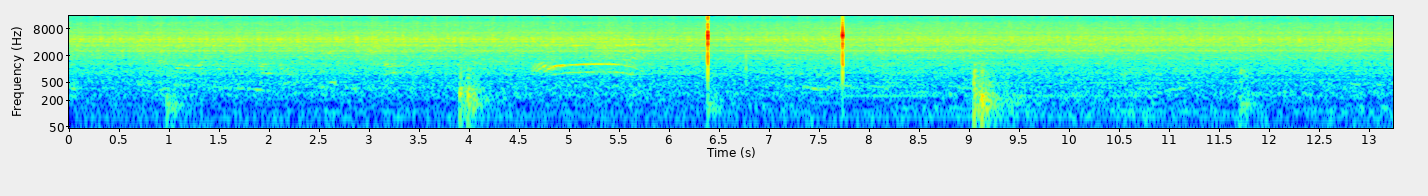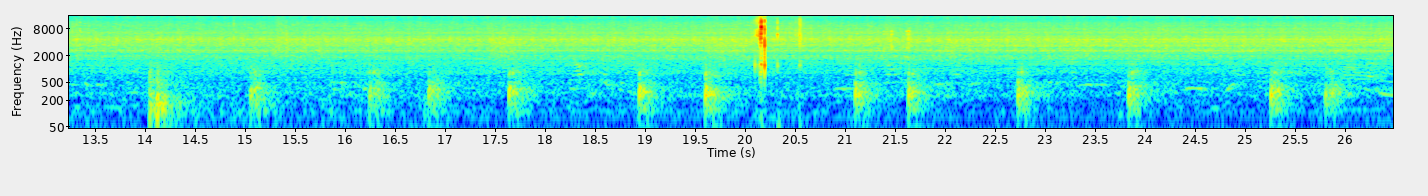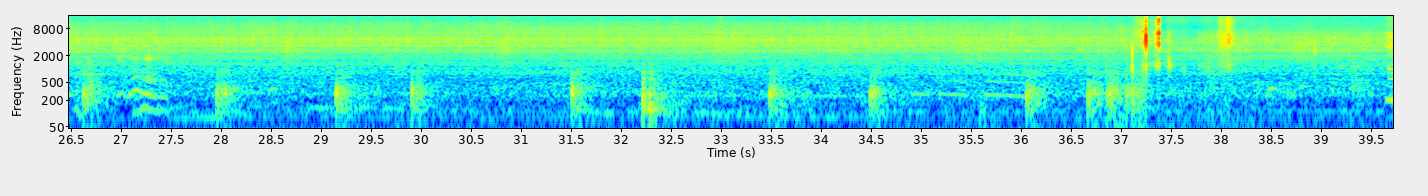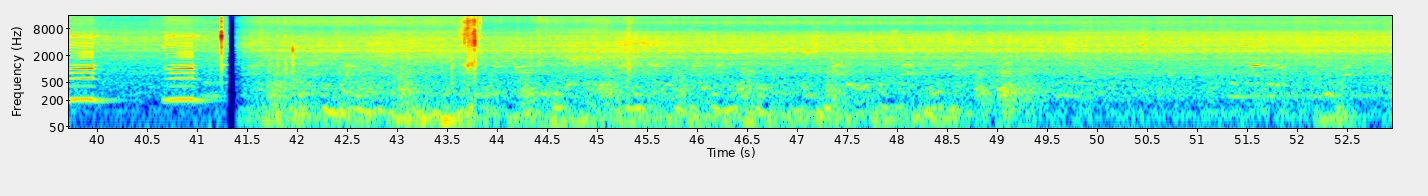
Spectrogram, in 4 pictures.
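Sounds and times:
distant fireworks booming: 0:00.0 - 0:52.9
firework sharp crack: 0:00.0 - 0:52.9.

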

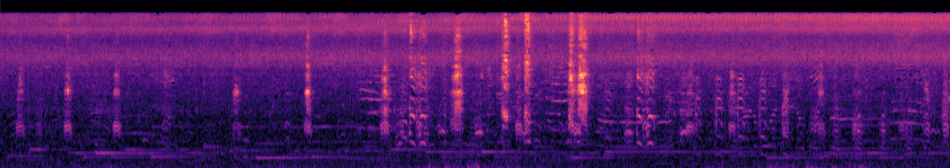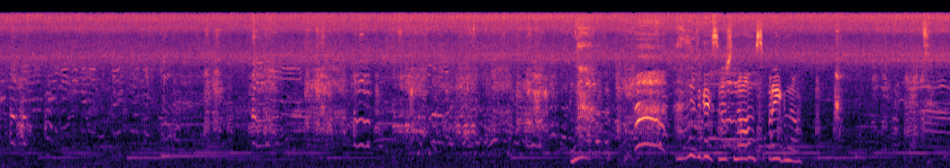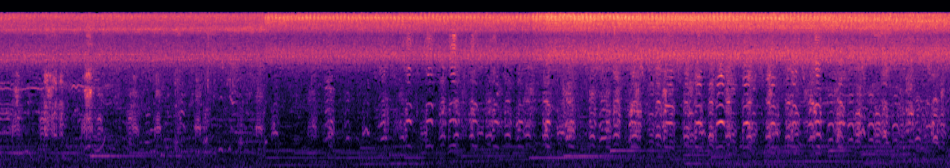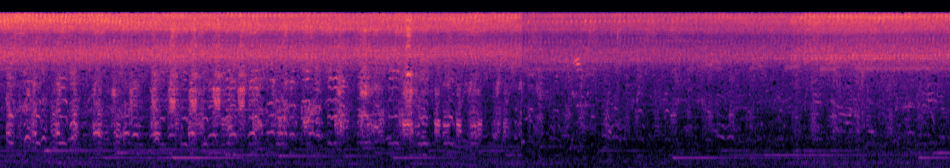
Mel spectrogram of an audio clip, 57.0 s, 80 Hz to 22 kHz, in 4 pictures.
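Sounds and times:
flamingos calling: 0:00.0 - 0:57.0.

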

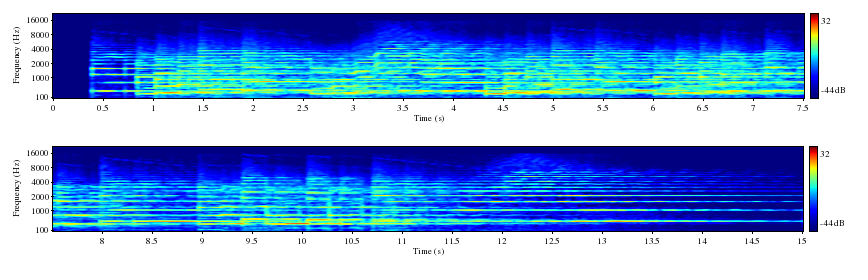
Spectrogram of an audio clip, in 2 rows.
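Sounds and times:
synthesizer melody: 0:00.8 - 0:13.6.

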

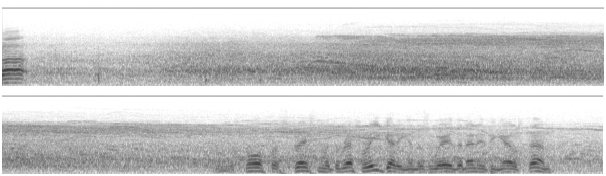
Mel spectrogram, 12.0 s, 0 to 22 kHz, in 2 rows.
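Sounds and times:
stadium crowd roar: 0:00.3 - 0:12.0.

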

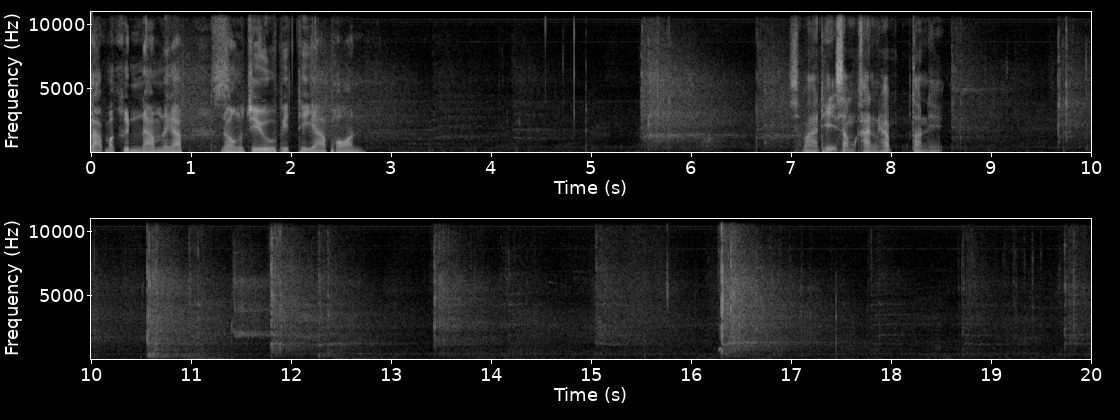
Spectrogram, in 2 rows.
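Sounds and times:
racket hitting shuttlecock: 0:05.4 - 0:07.0, 0:08.6 - 0:18.0, 0:18.6 - 0:20.0
shoes squeaking on court: 0:10.9 - 0:12.6.

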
